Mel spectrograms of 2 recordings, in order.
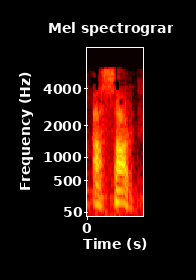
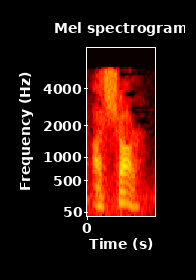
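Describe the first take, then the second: First: "azar" con s clara, a-SAR; pronunciación corregida. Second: "ashar" con sonido sh, como "ashar"; pronunciación equivocada. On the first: ("azar" dicho con s, sin sh) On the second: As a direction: dice "ashar" con sh suave en lugar de z. ("ashar" pronunciado con sh) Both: Shown as a demonstration. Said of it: "Perdón, azar".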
